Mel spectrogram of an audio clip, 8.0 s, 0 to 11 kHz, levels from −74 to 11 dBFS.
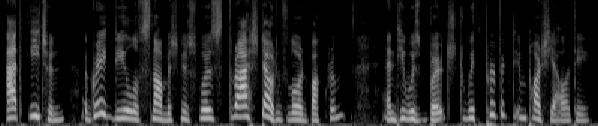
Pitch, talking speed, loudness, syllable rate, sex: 205 Hz, 150 wpm, -21 LUFS, 4.4 syllables/s, male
